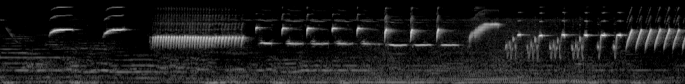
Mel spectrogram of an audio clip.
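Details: Canary song meant for training young canaries: two sharp rising whistles, a long steady rolled tone, then strings of quick chips and descending sweeps closing in a rapid rising trill.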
